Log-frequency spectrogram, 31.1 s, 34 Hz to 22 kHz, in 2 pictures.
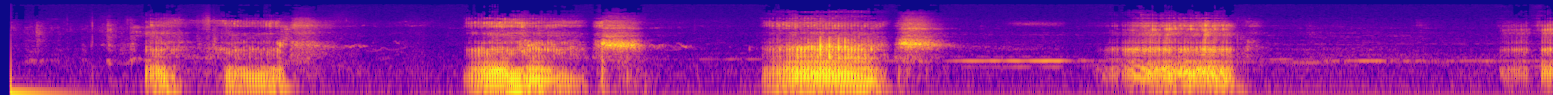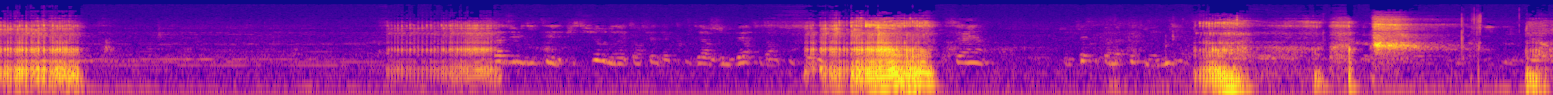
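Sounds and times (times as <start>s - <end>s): person snoring: 1.4s - 3.7s, 4.6s - 6.7s, 7.6s - 12.7s, 15.0s - 16.7s, 19.3s - 20.6s, 23.4s - 25.0s, 27.4s - 31.0s
high-pitched snort: 4.6s - 6.6s, 7.6s - 9.6s, 11.0s - 12.6s, 15.0s - 16.4s, 23.4s - 25.0s, 27.5s - 29.9s.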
